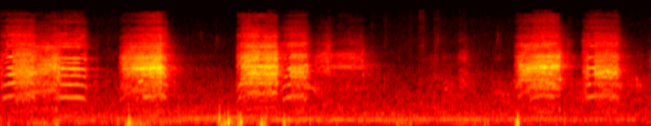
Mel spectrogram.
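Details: Harsh, grating screeches from wild cockatoos at the Royal Botanical Gardens in Sydney, Australia, given in loud half-second bursts about every second or two, with faint knocking and low rumbling background sounds between calls.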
